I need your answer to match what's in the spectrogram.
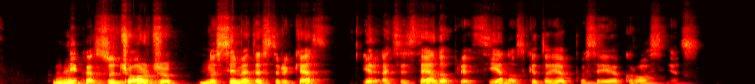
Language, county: Lithuanian, Klaipėda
